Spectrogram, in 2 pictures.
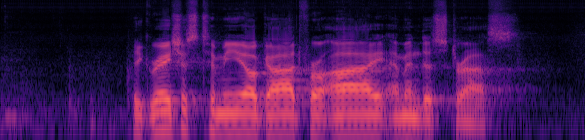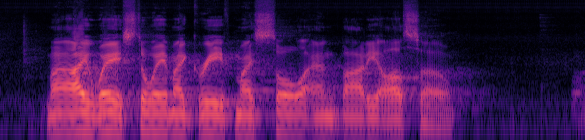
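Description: A middle-aged man speaks calmly through a microphone in an echoing room.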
